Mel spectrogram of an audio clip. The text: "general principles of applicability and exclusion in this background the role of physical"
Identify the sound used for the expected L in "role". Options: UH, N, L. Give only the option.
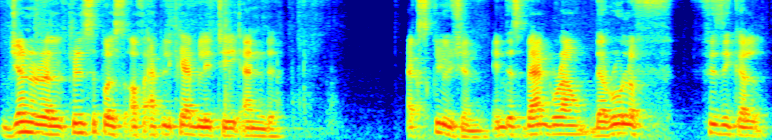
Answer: L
